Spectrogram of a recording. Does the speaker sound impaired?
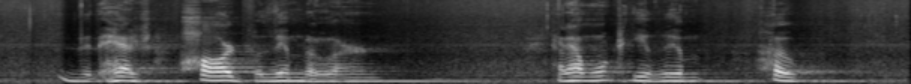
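Yes: cerebral palsy; present from birth, attended school for handicapped children; still able to speak, gives spoken testimony in church.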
